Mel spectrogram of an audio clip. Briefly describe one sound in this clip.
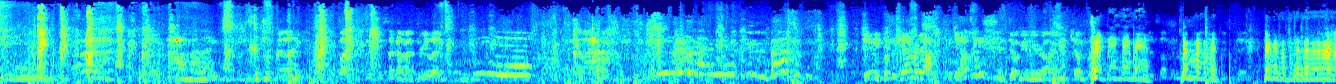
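A small dog's paws scuffle on a bed cover.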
